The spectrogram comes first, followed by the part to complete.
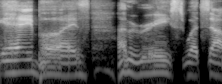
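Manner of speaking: put-on very slow raspy old-smoker drawl, boys stretched. Joking how Reese Witherspoon could play an old smoker lady: old smoker lady voice. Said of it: "old smoker lady where she's like".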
